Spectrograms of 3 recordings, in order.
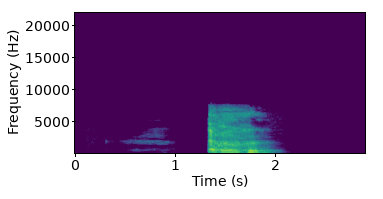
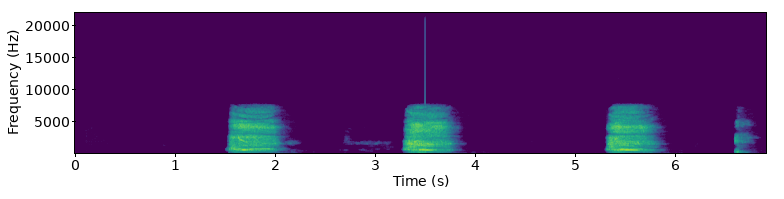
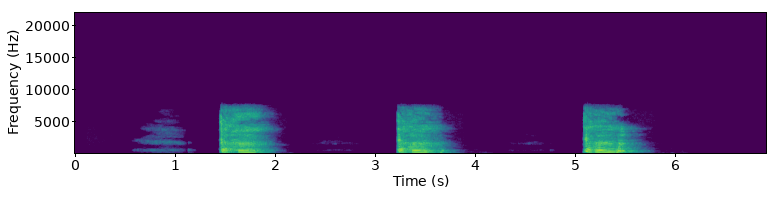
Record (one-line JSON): {"cough_length": "2.9 s", "cough_amplitude": 28829, "cough_signal_mean_std_ratio": 0.33, "exhalation_length": "6.9 s", "exhalation_amplitude": 28832, "exhalation_signal_mean_std_ratio": 0.35, "three_cough_length": "6.9 s", "three_cough_amplitude": 31206, "three_cough_signal_mean_std_ratio": 0.34, "survey_phase": "beta (2021-08-13 to 2022-03-07)", "age": "45-64", "gender": "Female", "wearing_mask": "No", "symptom_cough_any": true, "symptom_runny_or_blocked_nose": true, "symptom_sore_throat": true, "symptom_fatigue": true, "symptom_headache": true, "symptom_change_to_sense_of_smell_or_taste": true, "symptom_onset": "3 days", "smoker_status": "Never smoked", "respiratory_condition_asthma": false, "respiratory_condition_other": false, "recruitment_source": "Test and Trace", "submission_delay": "1 day", "covid_test_result": "Negative", "covid_test_method": "RT-qPCR"}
